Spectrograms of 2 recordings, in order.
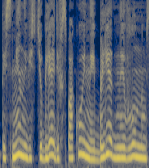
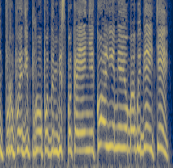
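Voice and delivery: frenzied mob woman; 8 semitones higher than usual. Acted. Fyokla urging the women to beat Ustinya, high frenzied cry. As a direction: whip the crowd into a frenzy.

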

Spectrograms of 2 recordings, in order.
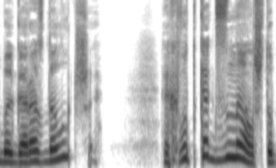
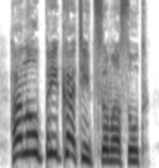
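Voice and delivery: high, raised commanding bark; barked order; 8 semitones higher, 4 dB louder than usual. A narrator's reading. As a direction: bark it to halt a mob. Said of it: "рявкнула блондинка". (резкий командный окрик)

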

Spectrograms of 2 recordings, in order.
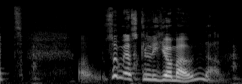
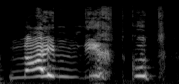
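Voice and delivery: distressed; 8 semitones higher, 6 dB louder, much slower than usual. Acted. Panicking officer fears Berlin.

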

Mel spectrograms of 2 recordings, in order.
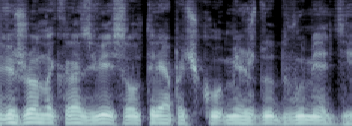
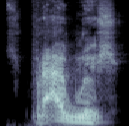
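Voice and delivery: short defiant snap; cross little bear retort; snapped retort; 7 semitones higher than usual. A narrator's reading. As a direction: bear cub barks back, higher. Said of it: "рявкнул медвежонок".

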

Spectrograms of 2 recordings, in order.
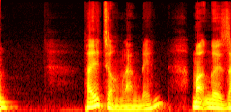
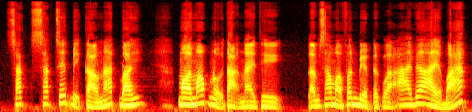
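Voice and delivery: quick reply; 6 semitones higher than usual. Acted. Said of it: "nhanh miệng đáp".

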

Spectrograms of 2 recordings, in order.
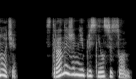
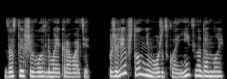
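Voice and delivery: plain reading voice

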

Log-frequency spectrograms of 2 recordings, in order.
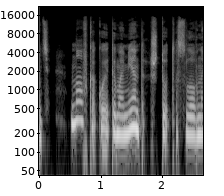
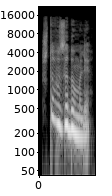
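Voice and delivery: alarmed outburst; 4 semitones higher, 5 dB louder, faster than usual. Acted. Heroine panics at his plan.

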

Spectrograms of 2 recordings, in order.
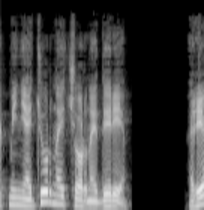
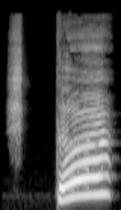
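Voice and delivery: otherworldly shriek, much higher and louder; eldritch horror; 7 dB louder than usual. Acted. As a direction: shriek it like a ghost from beyond. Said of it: "потусторонним голосом произнесла тень".

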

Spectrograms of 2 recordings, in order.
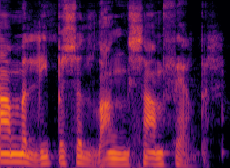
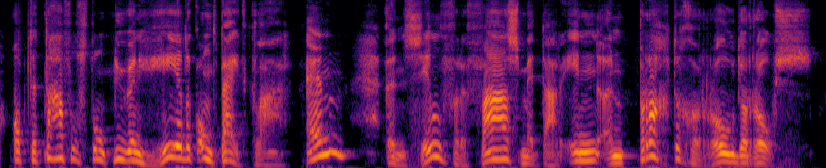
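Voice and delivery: ordinary delivery

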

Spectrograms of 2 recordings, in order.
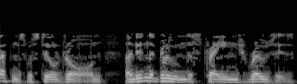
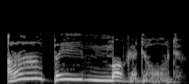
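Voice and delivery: much higher, very slow astonished exclamation; stunned curse again; 10 semitones higher, much slower than usual. A narrator's reading. Nanny still staring at made-up Granny, high slow curse. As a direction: squeak the curse out, slower and higher in disbelief. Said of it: "said Nanny again".

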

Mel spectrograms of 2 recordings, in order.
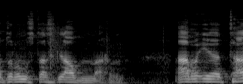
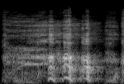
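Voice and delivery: bursts into a high, loud laugh; a sudden hearty burst of laughter; 7 dB louder than usual. Acted. Inspektor lacht über den Witz. (lautes, herzhaftes Auflachen)

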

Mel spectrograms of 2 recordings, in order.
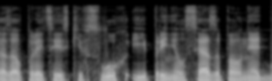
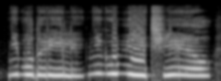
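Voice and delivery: very high, much louder desperate cry; desperate begging; 11 dB louder than usual. A narrator's reading. Punk begs not to be ruined, loud desperate cry. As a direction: plead at the top of his voice. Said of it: "взмолился тот".

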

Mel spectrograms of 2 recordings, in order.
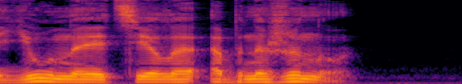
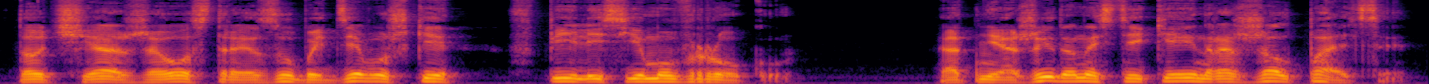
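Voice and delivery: ordinary delivery, nothing marked

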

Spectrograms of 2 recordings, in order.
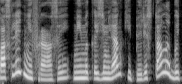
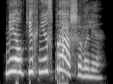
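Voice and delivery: very high-pitched, contained yell; yelling back; 12 semitones higher than usual. A narrator's reading. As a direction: snap back high at a junior. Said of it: "заорала в ответ младшая Макарова". (крик в ответ, очень высоко)

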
